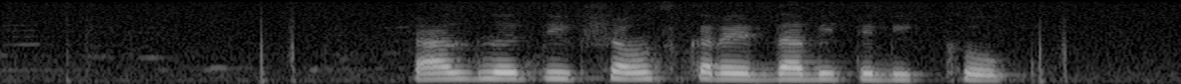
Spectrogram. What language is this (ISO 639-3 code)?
ben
